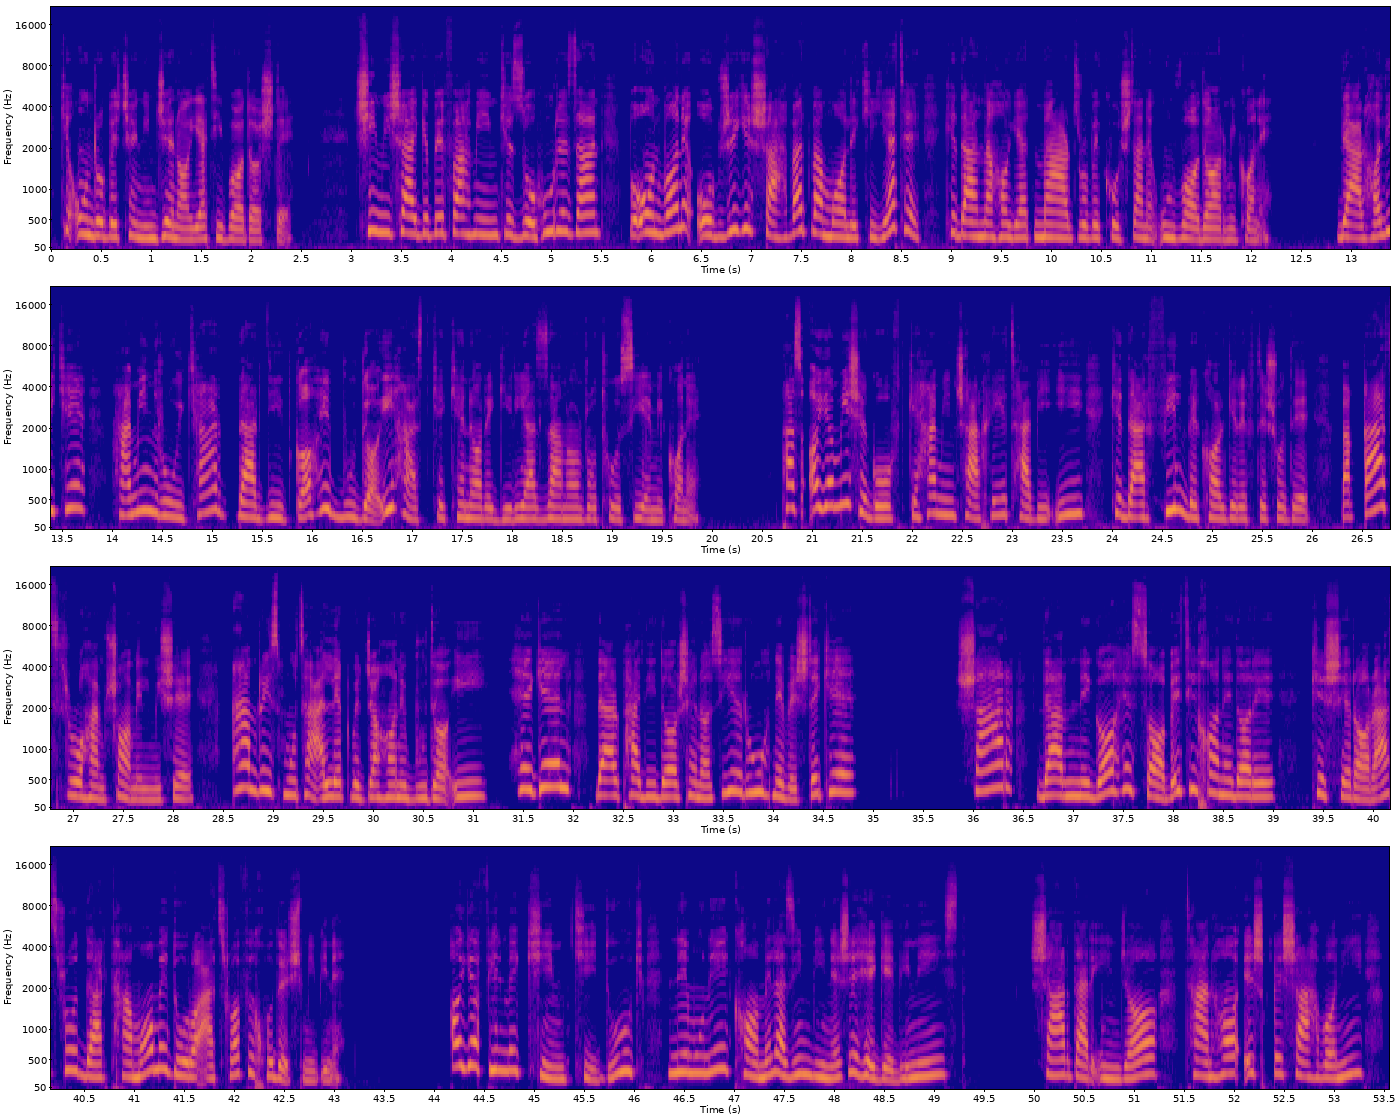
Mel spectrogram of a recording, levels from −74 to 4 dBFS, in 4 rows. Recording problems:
none

